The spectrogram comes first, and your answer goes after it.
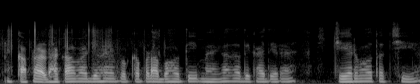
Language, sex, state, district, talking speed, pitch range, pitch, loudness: Hindi, male, Bihar, Muzaffarpur, 270 wpm, 125-135 Hz, 130 Hz, -30 LUFS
